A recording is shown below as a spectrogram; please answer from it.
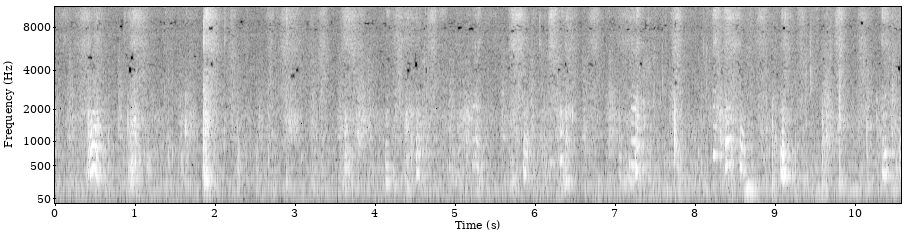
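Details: Bernese Mountain Dog puppies from a litter 14 days old, indoors, giving soft whimpers and squeaks at intervals, overlapping, with rustling between them.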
